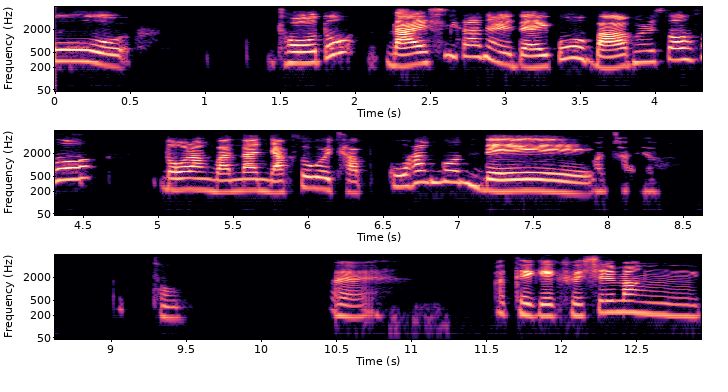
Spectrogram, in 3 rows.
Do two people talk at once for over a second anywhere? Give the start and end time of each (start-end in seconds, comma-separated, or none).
none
